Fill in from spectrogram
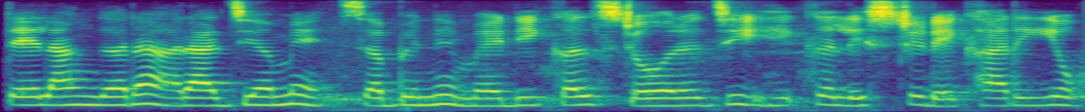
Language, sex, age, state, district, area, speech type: Sindhi, female, 18-30, Gujarat, Junagadh, rural, read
